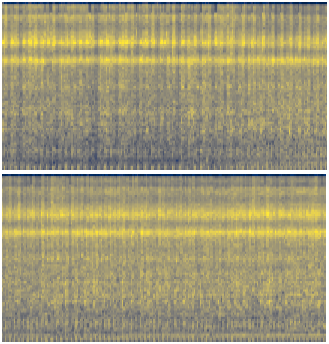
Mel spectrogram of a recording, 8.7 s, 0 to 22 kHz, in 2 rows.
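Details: 1969 Gravely LI intermediate-speed tractor, single-cylinder engine: uneven, stumbling, irregular idle, running rough and worse once warmed up; cause not yet found.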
